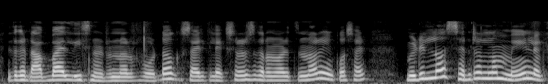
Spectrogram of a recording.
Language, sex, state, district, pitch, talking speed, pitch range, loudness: Telugu, female, Telangana, Nalgonda, 205 Hz, 205 wpm, 185-235 Hz, -15 LUFS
